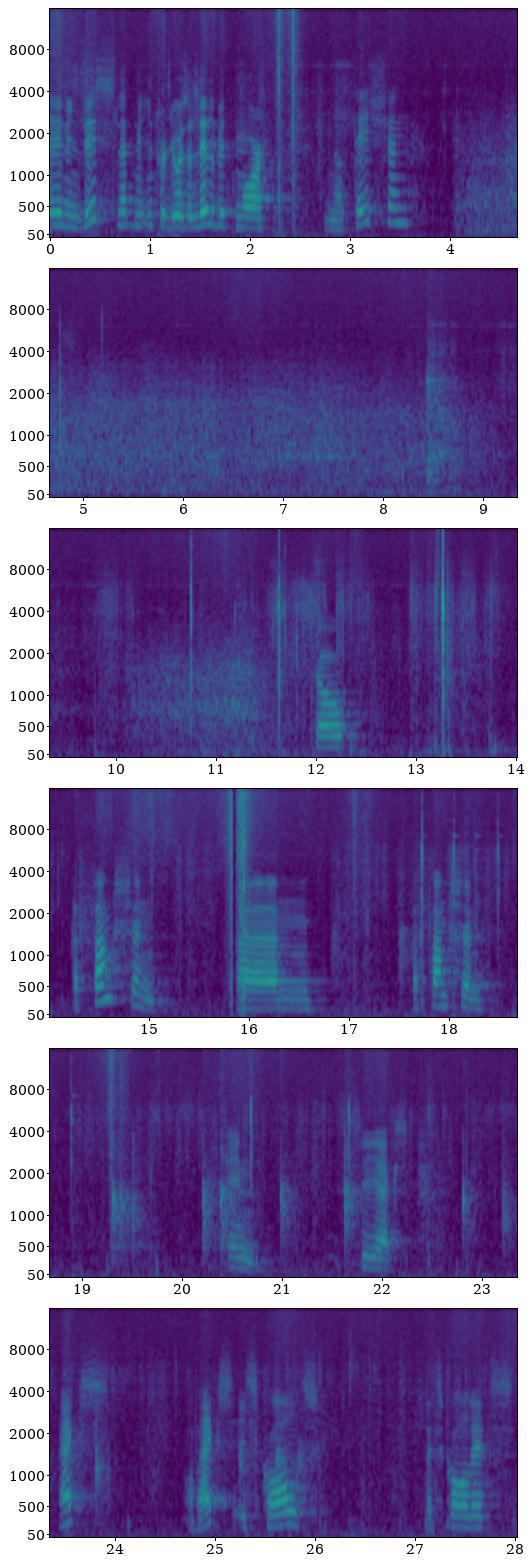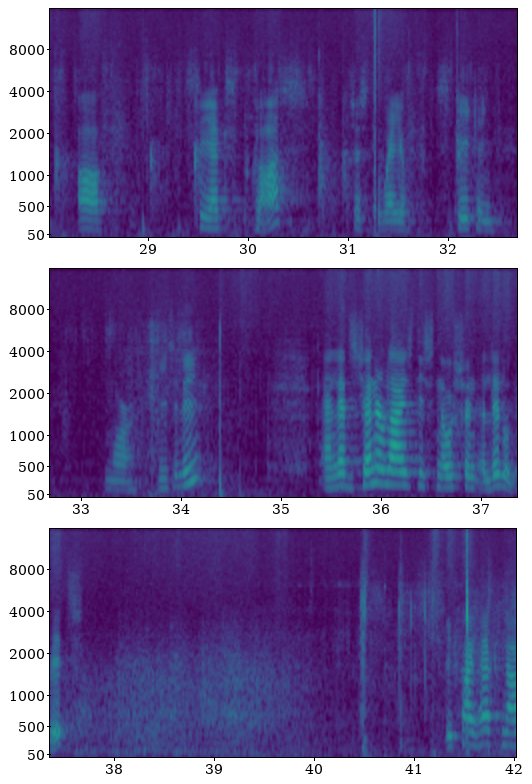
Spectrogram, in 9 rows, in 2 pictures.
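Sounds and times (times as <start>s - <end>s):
sliding blackboard panels rumbling: 4.0s - 12.8s, 36.7s - 42.0s.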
